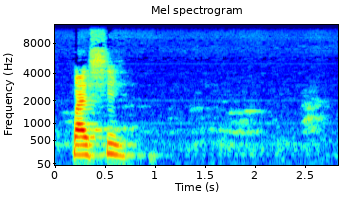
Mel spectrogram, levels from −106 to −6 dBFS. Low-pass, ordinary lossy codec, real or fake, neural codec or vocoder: 10.8 kHz; Opus, 64 kbps; real; none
